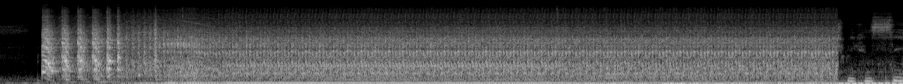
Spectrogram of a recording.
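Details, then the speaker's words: Toyota RAV4 D4D diesel, warm engine on a warm day, before MAF cleaning: starts and idles evenly at about 900 rpm, slightly higher than expected. Intermittent check-engine light; MAF sensor suspected, not confirmed. "it's running at about 900 rpm just under a thousand okay that is not a cold engine start the engine has been running for a bit it's a nice warm day it's running a tiny bit higher than i would have thought"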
